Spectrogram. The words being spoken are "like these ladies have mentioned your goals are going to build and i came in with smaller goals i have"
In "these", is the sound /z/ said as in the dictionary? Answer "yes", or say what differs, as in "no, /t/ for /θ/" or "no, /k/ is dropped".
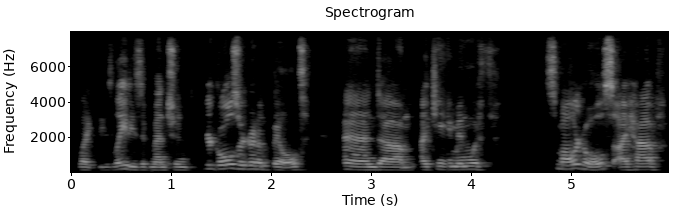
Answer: yes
